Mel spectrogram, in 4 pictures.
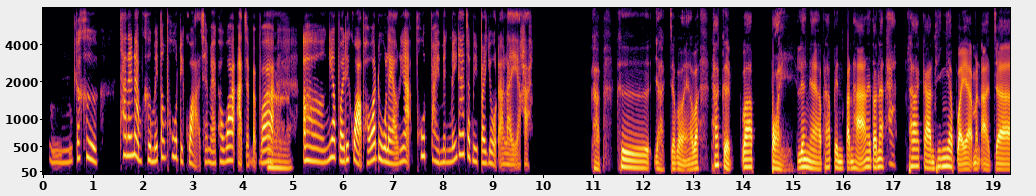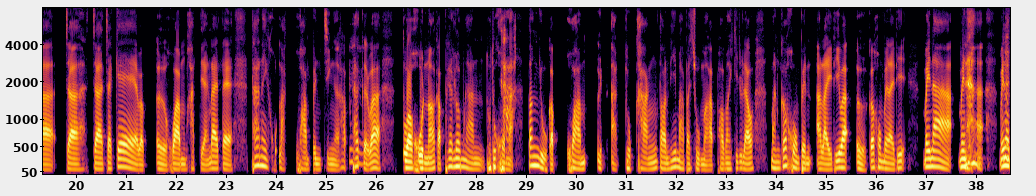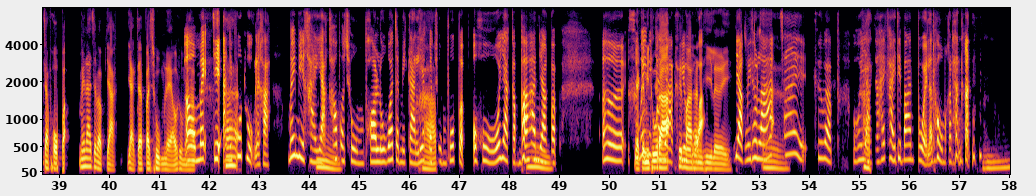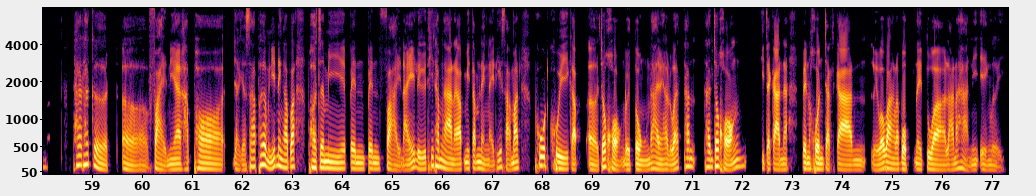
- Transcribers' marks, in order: tapping; laughing while speaking: "ไม่น่า"; chuckle; laughing while speaking: "กระทันหัน"; other background noise
- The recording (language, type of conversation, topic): Thai, advice, ทำอย่างไรถึงจะกล้าแสดงความคิดเห็นในการประชุมที่ทำงาน?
